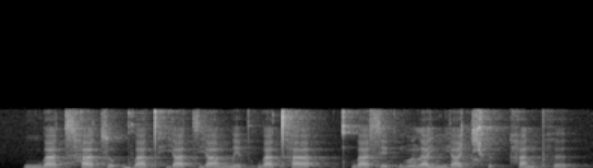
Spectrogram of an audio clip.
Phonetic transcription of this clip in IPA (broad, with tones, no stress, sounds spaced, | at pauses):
ŋ w a˧ t͡sʰ a˧ t͡s o˦ ʔ ɡ w a˦ t̪ʰ j a˧ t͡s j a˧ m w e˦ pʰ w a˧ t̪ʰ a˧ | kʰ w a˦ s e˨ ʔ ɡ ɔ̃˦ l a˥˧ j ŋ j a˨˩ t͡ɕʰ ə˨ k̚ h a˥˧ n pʰ ə˨˩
